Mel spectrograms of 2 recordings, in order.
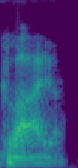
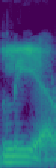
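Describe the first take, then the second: First: The word is said with an English pronunciation. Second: The word is said with a Greek pronunciation. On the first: "you can pronounce it with the English pronunciation" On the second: "I prefer the Greek pronunciation"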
